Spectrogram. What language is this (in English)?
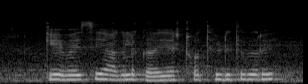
Kannada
